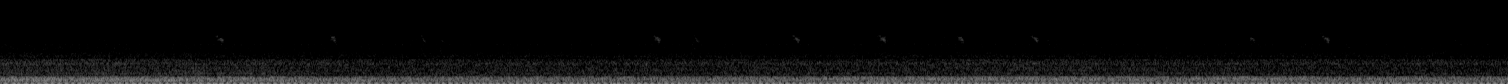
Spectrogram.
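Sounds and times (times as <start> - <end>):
low background rumble: 0.0 - 15.0
small bird chirping: 2.1 - 2.4, 4.1 - 4.6, 6.5 - 7.1, 7.8 - 10.6, 12.2 - 13.4.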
